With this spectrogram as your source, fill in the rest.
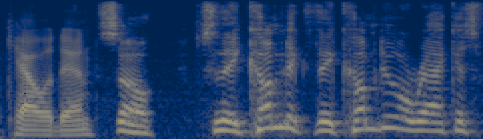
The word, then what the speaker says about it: Caladan: I'm probably getting that name wrong. I should know. You got it right, Caladan.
